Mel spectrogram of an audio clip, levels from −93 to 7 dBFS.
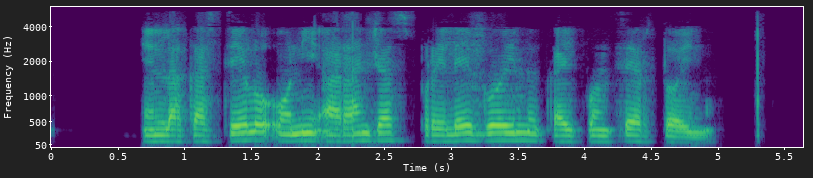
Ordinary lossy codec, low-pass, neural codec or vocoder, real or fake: AAC, 24 kbps; 5.4 kHz; none; real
